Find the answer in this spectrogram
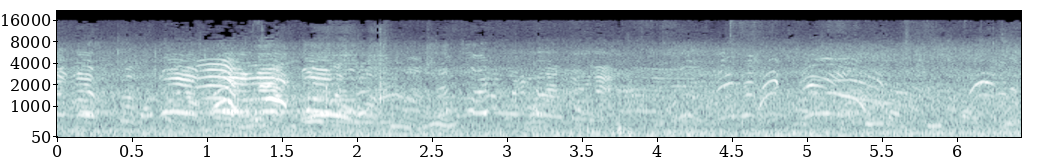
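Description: Indistinct shouting and calling from players and spectators, many overlapping voices, with a low wind rumble on the microphone.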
